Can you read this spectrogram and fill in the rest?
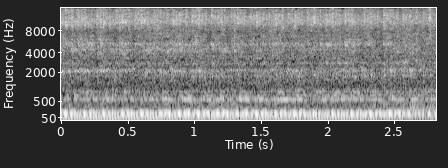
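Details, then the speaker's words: Restored 1995 Jeep Wrangler YJ, 6-cylinder, 111K miles, 5-speed manual, new complete exhaust, heard at the tailpipe: deep, steady idle rumble with no puffing, ticking or hiss; runs great, good oil pressure, exhaust leak-free. "Start it up. Runs great. Really drives good."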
